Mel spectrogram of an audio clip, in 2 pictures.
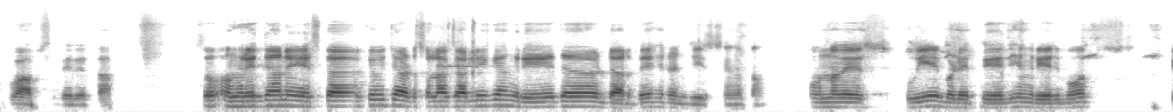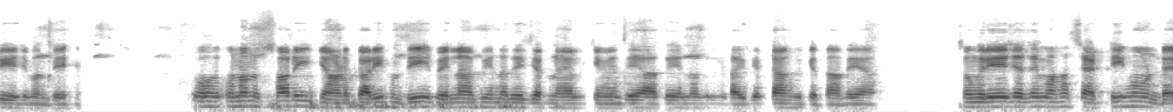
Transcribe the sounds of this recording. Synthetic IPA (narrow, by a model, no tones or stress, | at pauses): ʋaːpə̥sd̪eːd̪ɪt̪ːa̰ː | soːʔəŋɡɾeːd͡ʒãːneːɪskəkeːʋɪt͡ʃəʈsəlaːkəɾliːkeə̃ŋɡɾeːd͡ʒɖəɾd̪eːɦeːɾənd͡ʒiːsɪ̃ŋɡt̪õː | ʊnãːd̪eːpuːeːbəɽeːt̪eːd͡ʒɦːəŋɡɾeːd͡ʒbɔːt̪ʈeːd͡ʒbənd̪eːɦɛ̃ː | oːʊnãːnũːsaːɾiːd͡ʒaːnkaːɾiːɦʊnd̪iːpɛːlãːbiɪnãːd̪eːd͡ʒəɾnɛːlkɪʋẽːd̪eːaːt̪eːʊnãːd̪iːləɽaːiːt̪eːʈə̃ŋɡkɪd̪ãːd̪eːaː | soːə̃ŋɡɾeːd͡ʒəd̪ẽːmaɦãːsɛːʈːiːɦoːɳɖeː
